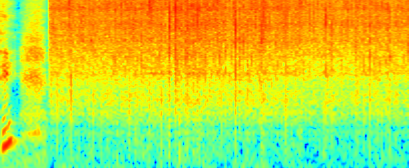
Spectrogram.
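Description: Shredded cabbage, carrot and potato frying in oil in a pan, sizzling steadily, with light scrapes and clicks of a wooden spatula stirring them.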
